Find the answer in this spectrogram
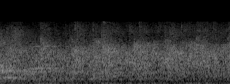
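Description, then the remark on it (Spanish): The women of an audience applaud, the men not joining, a steady, dense wash of many hands clapping at an even level for a couple of seconds with no voices rising above it. “Las mujeres aplaudan, los hombres no.”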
